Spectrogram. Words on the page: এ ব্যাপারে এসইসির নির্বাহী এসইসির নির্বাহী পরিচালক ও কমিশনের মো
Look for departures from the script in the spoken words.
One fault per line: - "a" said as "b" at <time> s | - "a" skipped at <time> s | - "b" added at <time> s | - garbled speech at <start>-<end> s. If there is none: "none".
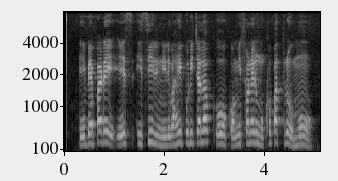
- "এসইসির নির্বাহী" skipped at 2.4 s
- "মুখপাত্র" added at 3.9 s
